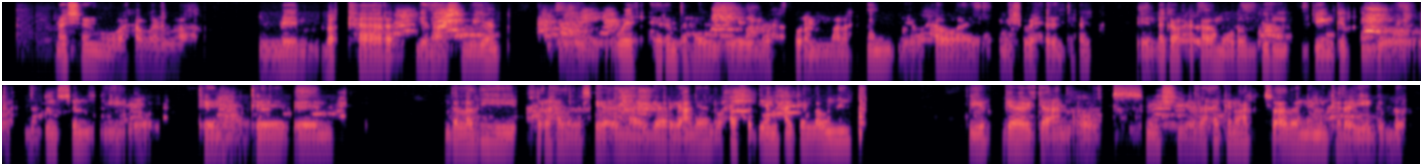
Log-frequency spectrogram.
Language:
Somali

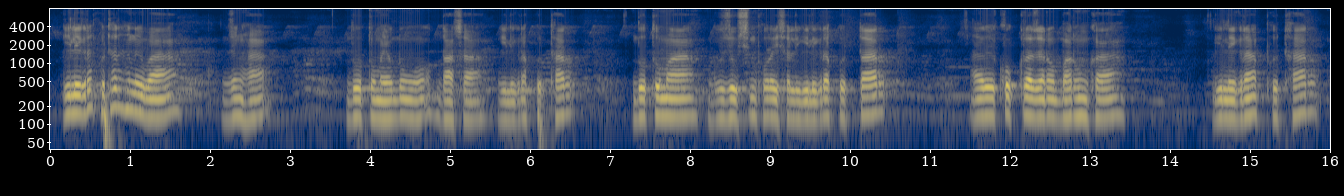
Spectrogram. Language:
Bodo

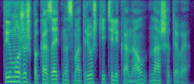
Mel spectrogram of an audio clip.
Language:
Russian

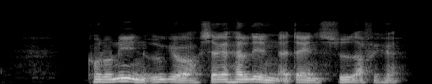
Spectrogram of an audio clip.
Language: Danish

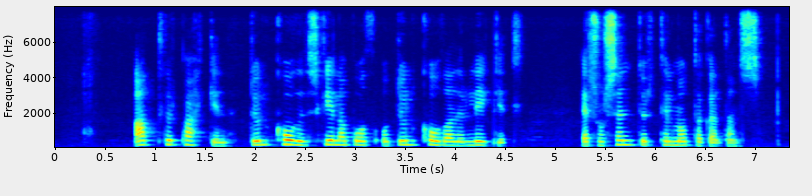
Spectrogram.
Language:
Icelandic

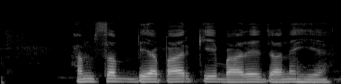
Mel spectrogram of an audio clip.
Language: Magahi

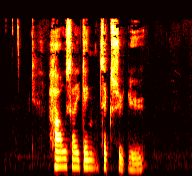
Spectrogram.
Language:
Cantonese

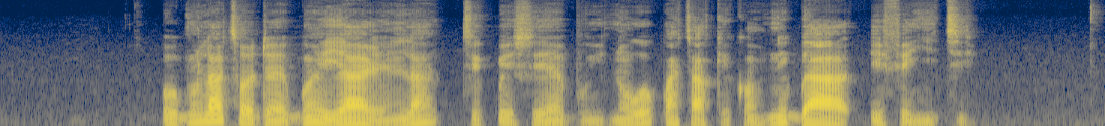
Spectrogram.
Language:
Yoruba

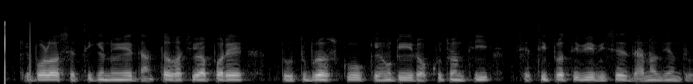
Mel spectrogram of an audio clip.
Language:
Odia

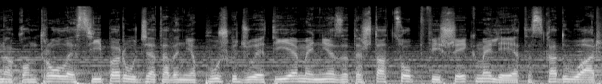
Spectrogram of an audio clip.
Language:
Romanian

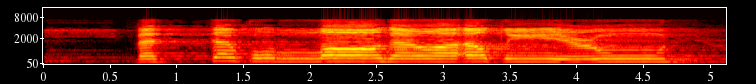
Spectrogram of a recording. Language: Arabic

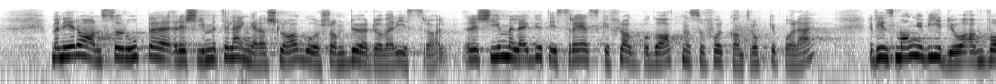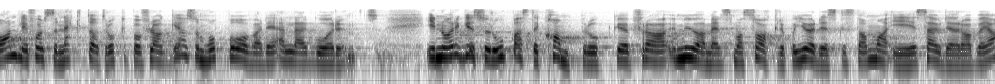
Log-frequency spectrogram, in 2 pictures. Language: Norwegian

